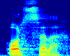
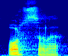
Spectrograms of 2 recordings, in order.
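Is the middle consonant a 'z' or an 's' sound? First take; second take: s; s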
